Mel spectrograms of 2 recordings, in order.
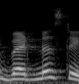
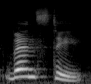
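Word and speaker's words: Wednesday: लोग बोलते हैं वेडनेसडे, इट्स वेंसडे, वेंसडे।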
